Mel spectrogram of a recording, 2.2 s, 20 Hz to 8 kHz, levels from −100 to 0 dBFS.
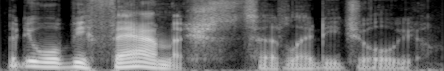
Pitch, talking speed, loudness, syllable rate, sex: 120 Hz, 215 wpm, -22 LUFS, 6.0 syllables/s, male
